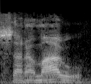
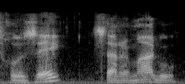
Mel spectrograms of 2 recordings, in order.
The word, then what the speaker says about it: Saramago: who tells me that the correct way to pronounce this gentleman's name is Saramago. His name is José Saramago, and José Saramago has written two books that we are primarily concentrating on tonight.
